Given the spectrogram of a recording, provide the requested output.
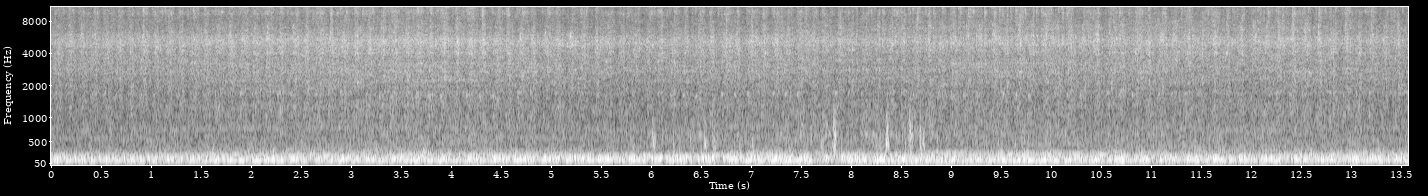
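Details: LS3 V8 idling with a deep steady rumble and a light, fairly quick ticking on top; owner wonders lifter or rod knock; cause unconfirmed.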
